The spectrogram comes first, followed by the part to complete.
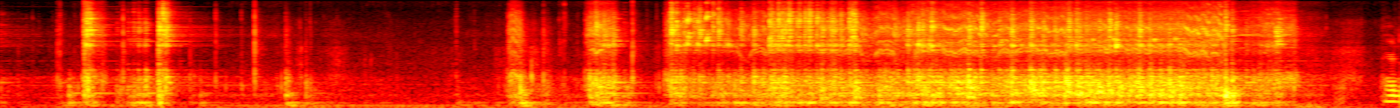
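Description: Cordless drill boring a hole through the steel wall of a tank: a few knocks and short trigger bursts, then about six seconds of steady drilling with the bit grinding through the metal, stopping abruptly near the end.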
